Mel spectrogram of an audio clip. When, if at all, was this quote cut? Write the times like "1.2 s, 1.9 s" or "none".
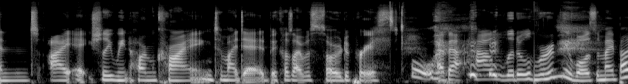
5.3 s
